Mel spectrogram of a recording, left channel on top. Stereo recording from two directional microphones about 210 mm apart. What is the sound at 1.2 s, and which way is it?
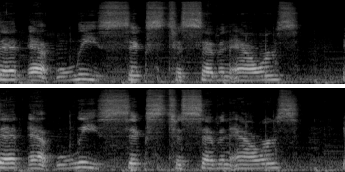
A woman's voice, 35° left (ahead or behind).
